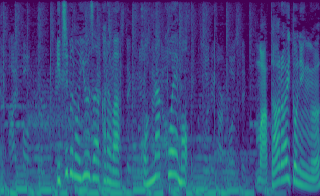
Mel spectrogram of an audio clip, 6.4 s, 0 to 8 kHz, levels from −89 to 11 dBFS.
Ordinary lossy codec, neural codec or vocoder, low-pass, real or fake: none; none; none; real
